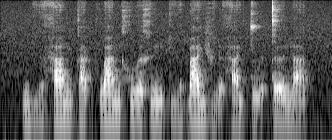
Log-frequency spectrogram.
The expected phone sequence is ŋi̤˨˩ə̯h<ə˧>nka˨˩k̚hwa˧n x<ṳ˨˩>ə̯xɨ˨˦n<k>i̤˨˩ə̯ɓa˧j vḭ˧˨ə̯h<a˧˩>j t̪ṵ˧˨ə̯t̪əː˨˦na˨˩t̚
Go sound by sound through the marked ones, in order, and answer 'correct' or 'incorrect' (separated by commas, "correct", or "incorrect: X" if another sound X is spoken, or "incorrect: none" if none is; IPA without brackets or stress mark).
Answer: incorrect: a˧, incorrect: u˨˦, correct, correct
